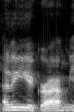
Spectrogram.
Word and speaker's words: Enneagram: So look, wait, we should explain the Enneagram. Is that how you pronounce it? – Enneagram, yeah.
